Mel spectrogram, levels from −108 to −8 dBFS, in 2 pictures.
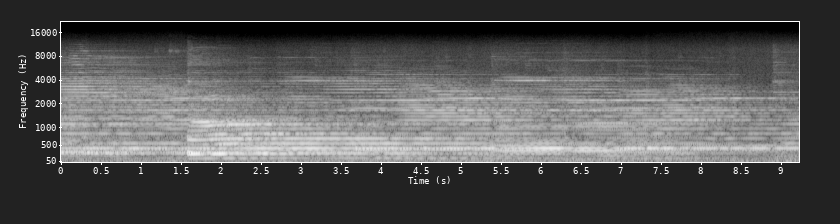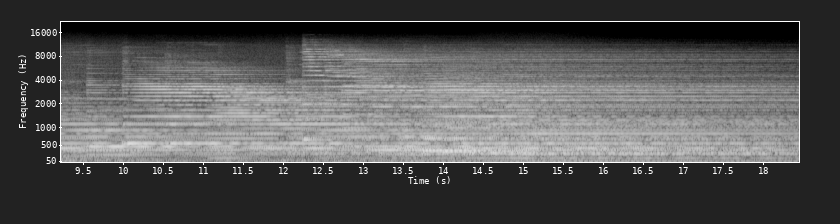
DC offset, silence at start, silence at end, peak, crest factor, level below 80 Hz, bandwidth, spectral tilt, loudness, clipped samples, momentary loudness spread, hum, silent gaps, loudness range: under 0.1%; 0 s; 0 s; -4 dBFS; 18 dB; -46 dBFS; 12 kHz; -3.5 dB/octave; -23 LUFS; under 0.1%; 9 LU; none; none; 6 LU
